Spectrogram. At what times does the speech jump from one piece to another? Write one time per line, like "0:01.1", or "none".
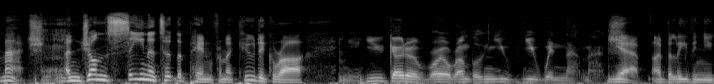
0:03.4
